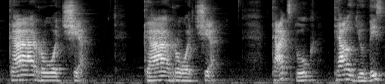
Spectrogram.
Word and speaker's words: короче: Pronounced like короче.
